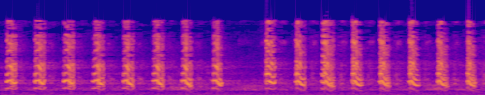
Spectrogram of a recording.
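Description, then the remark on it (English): A steady series of turkey hen yelps played on a cherry box call with a waterproof surface, a medium mild pitch call: about eighteen sharp, evenly spaced notes in two runs with a brief pause between, fairly loud with no talking. “And even lighter yet with the waterproof surface is the cherry, and that's gonna be really a real medium mild pitch call.”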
